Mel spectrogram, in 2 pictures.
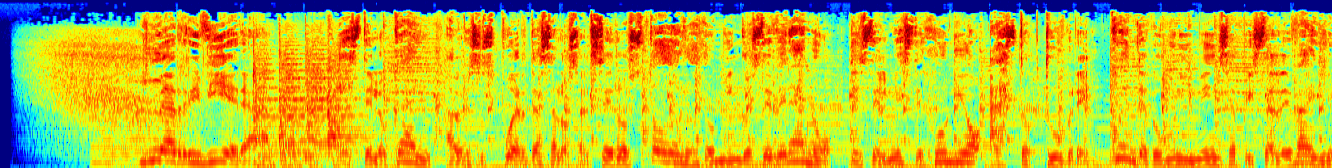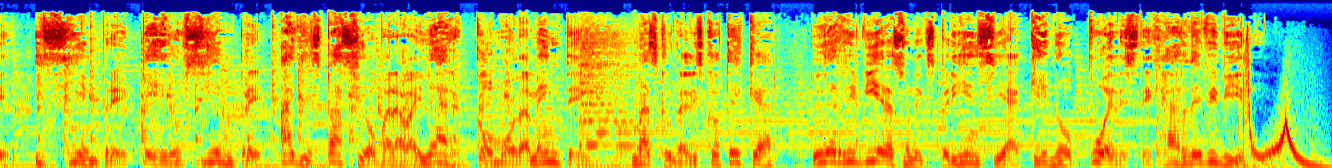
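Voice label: Spanish Latin American male Corporate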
